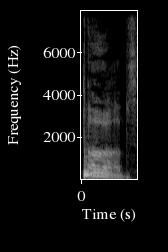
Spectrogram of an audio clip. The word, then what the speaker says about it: herbs: serious question for Americans why do you call them herbs why is there a silent h there what do you live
